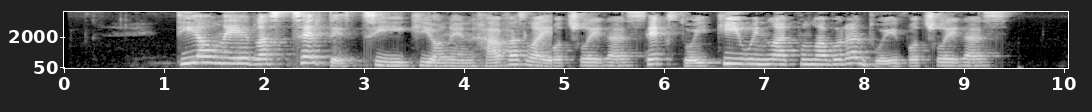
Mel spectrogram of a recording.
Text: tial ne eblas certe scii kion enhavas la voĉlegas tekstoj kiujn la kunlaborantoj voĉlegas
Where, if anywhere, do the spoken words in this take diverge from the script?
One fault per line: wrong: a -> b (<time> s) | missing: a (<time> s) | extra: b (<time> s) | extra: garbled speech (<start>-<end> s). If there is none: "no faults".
no faults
